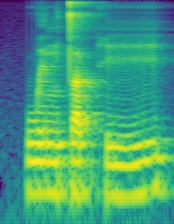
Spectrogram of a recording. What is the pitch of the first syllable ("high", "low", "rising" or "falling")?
low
